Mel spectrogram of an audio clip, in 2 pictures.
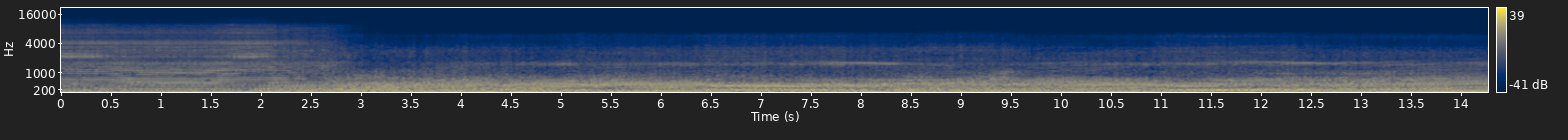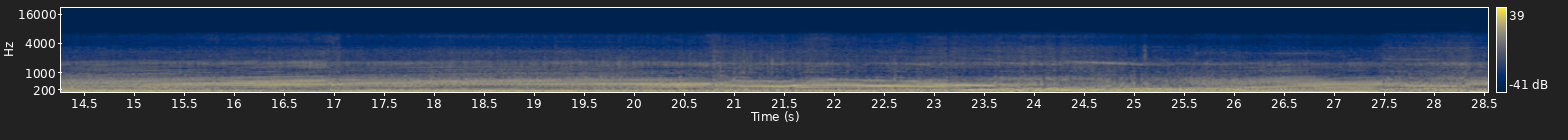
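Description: Junior supermoto motorcycle engines at close range from on board the bike. The revs hold steady for the first few seconds, then rise and fall again and again as the bike accelerates through the gears and backs off for corners in the race.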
